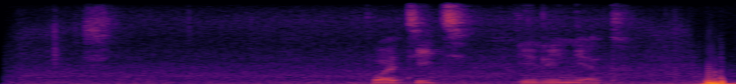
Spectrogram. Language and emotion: Russian, neutral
